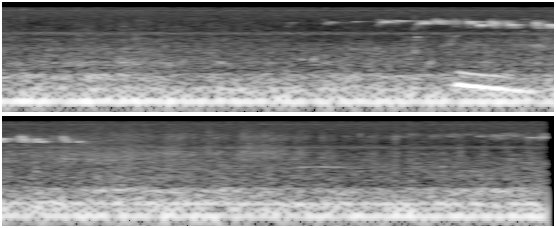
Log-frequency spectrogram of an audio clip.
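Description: Quiet riverside ambience: a few faint high bird chirps about two seconds in, and a short low falling note, over a steady low hum.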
